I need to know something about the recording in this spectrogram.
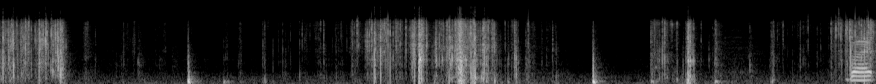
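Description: Foil trading-card pack wrappers being torn open and crinkled by hand, in three bursts of tearing and rustling with a few sharp taps between them.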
